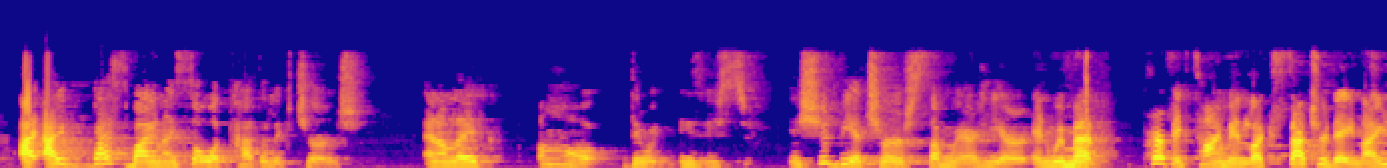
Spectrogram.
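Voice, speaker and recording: Pausing long and often, a high-pitched woman with a Moroccan accent speaks at a moderate pace, with ordinary pitch variation and big swings in loudness. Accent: non-native English, Moroccan. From Morocco. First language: Arabic. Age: 20s. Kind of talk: testimony. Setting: church, unamplified, speaking to congregation. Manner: halting, with frequent restarts; trying to speak louder.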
